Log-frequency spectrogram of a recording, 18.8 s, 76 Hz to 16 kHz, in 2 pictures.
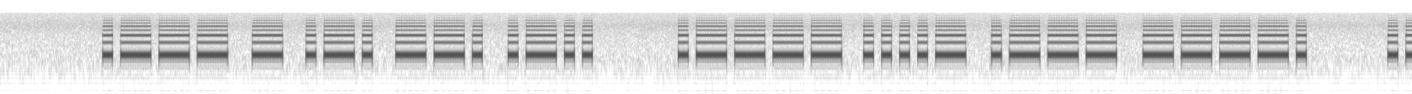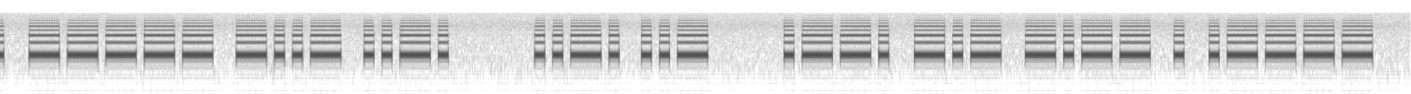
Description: Morse code, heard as a keyed tone, hand-sent with a paddle, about 20 wpm, 710 Hz. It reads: JTRGL 14J9 I0XF FU PKYE1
